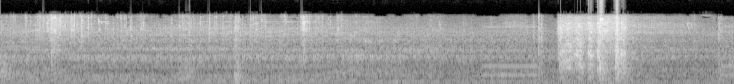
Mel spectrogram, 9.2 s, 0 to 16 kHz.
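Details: Toyota T100 cold start after sitting over 7 hours: cranks in two short bursts, then catches into a loud rough-edged run; weird noise every time, cause unknown.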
